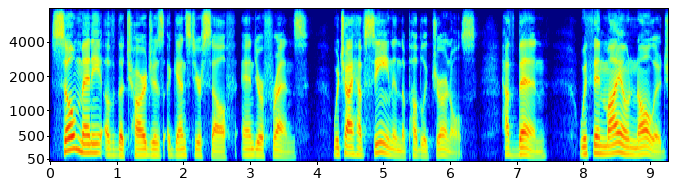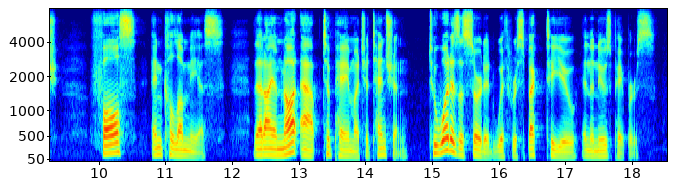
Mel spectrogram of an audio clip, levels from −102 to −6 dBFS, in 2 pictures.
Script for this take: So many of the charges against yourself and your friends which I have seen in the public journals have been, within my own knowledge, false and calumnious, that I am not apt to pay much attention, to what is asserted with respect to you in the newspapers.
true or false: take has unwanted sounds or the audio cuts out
false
